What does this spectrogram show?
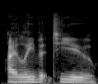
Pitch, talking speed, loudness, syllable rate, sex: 115 Hz, 305 wpm, -21 LUFS, 6.9 syllables/s, male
